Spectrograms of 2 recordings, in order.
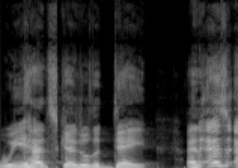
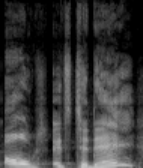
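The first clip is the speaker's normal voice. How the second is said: drawn-out, higher surprised question; retold surprise; 5 semitones higher, slower than usual. Woman realising the date is today, retold surprise. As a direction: act out her slow realisation. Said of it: "she was like".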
